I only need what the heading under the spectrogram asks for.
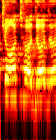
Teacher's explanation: आपका जीभ जाके तलवे पे टच होता है तो ये तालव्य हो जाती हैं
